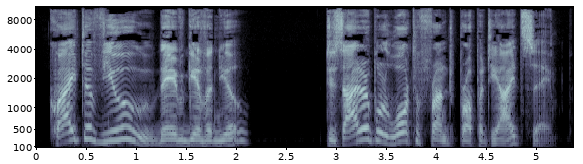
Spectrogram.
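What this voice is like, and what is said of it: Rich aristocratic voice, slight Dutch accent. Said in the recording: “in rich, aristocratic tones with just the hint of a clammy Dutch accent”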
